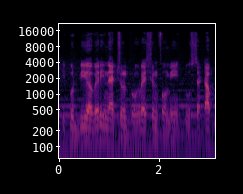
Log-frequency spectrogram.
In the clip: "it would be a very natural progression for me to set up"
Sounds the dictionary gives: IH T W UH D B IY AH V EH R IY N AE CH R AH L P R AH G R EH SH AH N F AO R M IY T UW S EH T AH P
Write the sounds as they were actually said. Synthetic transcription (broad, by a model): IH T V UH D B IY AH V EH R IY N AE CH R AH L P R AH G R EH SH AH N F AO R M IY T UW S EH T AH P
